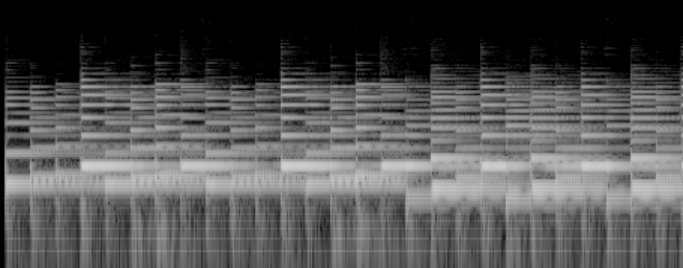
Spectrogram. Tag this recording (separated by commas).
Music, Electric piano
